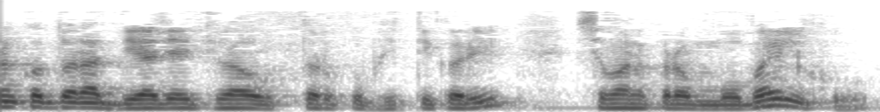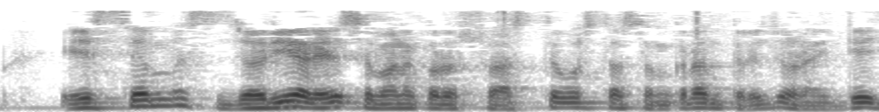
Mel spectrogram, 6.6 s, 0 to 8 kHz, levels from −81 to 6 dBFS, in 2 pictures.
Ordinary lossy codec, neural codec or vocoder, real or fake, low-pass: MP3, 24 kbps; none; real; 7.2 kHz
